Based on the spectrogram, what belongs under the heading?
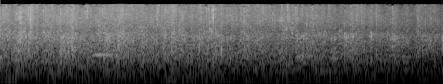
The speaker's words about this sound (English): Clap your hand for the word today. That's good stuff. That's good stuff.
